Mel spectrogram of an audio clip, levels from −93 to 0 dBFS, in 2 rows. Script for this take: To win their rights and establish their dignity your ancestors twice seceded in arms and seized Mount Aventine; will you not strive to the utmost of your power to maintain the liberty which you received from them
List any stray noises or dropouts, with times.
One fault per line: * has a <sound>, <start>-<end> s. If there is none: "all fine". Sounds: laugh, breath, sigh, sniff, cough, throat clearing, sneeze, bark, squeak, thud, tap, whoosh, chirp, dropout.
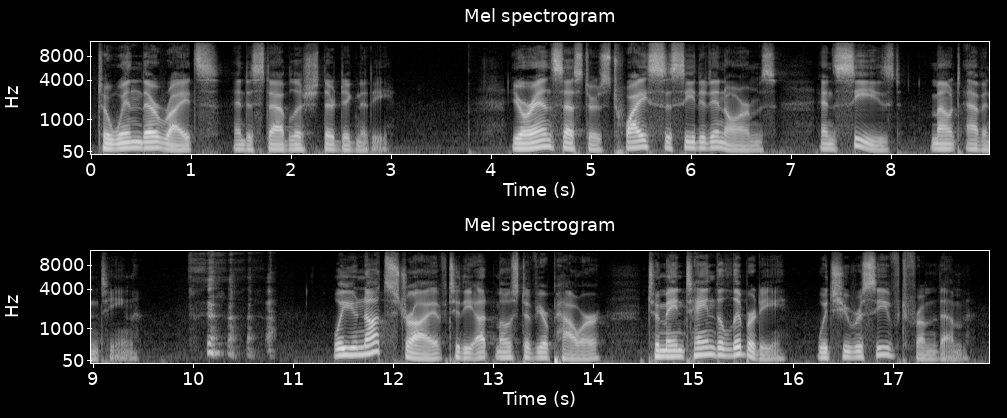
* has a laugh, 9.9-10.8 s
